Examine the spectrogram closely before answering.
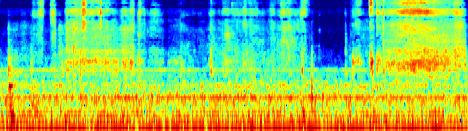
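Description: Faint rustling and rubbing of paper and cardboard packaging as hands shift a cardboard sheet and paper instruction manual on a foam insert, a little louder near the end.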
